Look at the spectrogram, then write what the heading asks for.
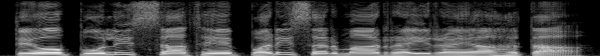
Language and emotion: Gujarati, neutral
